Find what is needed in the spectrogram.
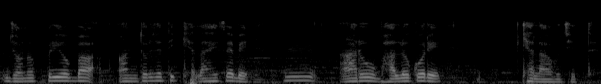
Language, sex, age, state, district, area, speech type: Bengali, male, 18-30, West Bengal, Purba Medinipur, rural, spontaneous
